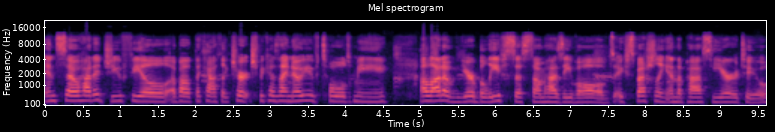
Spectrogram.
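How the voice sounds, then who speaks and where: Using a plain, everyday voice, a woman speaks at a moderate pace with a medium pitch and fairly even intonation. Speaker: podcast host. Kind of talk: podcast interview questions.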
